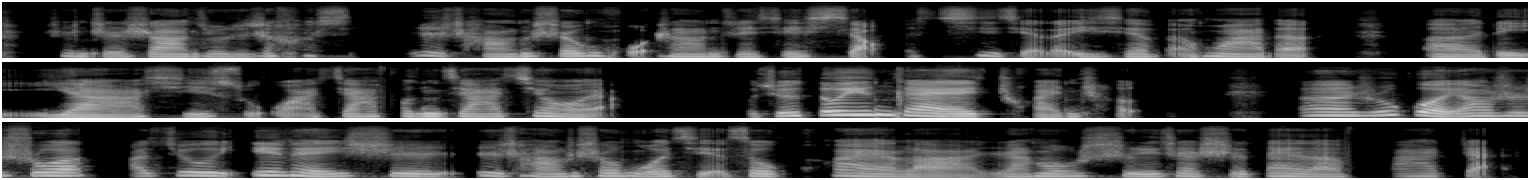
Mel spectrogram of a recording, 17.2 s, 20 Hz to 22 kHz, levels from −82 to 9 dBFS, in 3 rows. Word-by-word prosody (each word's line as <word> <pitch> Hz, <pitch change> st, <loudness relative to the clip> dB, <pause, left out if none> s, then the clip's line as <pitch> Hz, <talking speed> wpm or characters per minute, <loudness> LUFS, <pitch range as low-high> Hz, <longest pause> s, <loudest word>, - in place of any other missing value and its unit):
甚 180 Hz, -3 st, -7 dB
至 150 Hz, -3 st, -5 dB
上 155 Hz, 0 st, 0 dB
就 165 Hz, -1 st, -5 dB
是 155 Hz, +5 st, -4 dB
好 195 Hz, +1 st, -9 dB
像 155 Hz, -5 st, -9 dB, 0.2 s
日 225 Hz, 0 st, -6 dB
常 150 Hz, -2 st, -4 dB
生 185 Hz, +2 st, 0 dB
活 195 Hz, -, -7 dB
上 155 Hz, -3 st, -2 dB
这 150 Hz, 0 st, -5 dB
些 155 Hz, +1 st, -5 dB
小 155 Hz, -2 st, -1 dB
的 160 Hz, -, -21 dB
细 215 Hz, -5 st, -5 dB
节 185 Hz, -, -7 dB
的 -, -, -4 dB
一 150 Hz, -, -3 dB
些 155 Hz, -1 st, -4 dB
文 -, -, -8 dB
化 170 Hz, -7 st, -1 dB
的， -, -, -3 dB, 0.4 s
呃， 140 Hz, -3 st, -3 dB
礼 130 Hz, -1 st, -3 dB
仪 120 Hz, -, -8 dB
呀、 140 Hz, -1 st, +2 dB
习 155 Hz, -1 st, -4 dB
俗 165 Hz, -, -4 dB
啊、 -, -, -3 dB
家 165 Hz, +2 st, -2 dB
风 175 Hz, 0 st, +2 dB
家 165 Hz, -1 st, 0 dB
教 170 Hz, -5 st, +1 dB
呀， -, -, -6 dB, 0.4 s
我 160 Hz, -, -13 dB
觉 200 Hz, -, -1 dB
得 220 Hz, -, +4 dB
都 265 Hz, +3 st, +7 dB
应 275 Hz, 0 st, +10 dB
该 190 Hz, -9 st, +8 dB
传 160 Hz, -2 st, -6 dB
承。 170 Hz, -, -9 dB, 0.6 s
呃， 230 Hz, 0 st, +3 dB
如 245 Hz, +4 st, +1 dB
果 240 Hz, -9 st, +7 dB
要 200 Hz, +5 st, +3 dB
是 210 Hz, 0 st, -1 dB
说， 220 Hz, 0 st, +3 dB
啊， 195 Hz, -, -7 dB
就 220 Hz, +2 st, +1 dB
因 245 Hz, -1 st, +4 dB
为 180 Hz, -6 st, +4 dB
是 180 Hz, -2 st, -1 dB
日 210 Hz, -3 st, -2 dB
常 180 Hz, -3 st, -3 dB
生 190 Hz, +1 st, 0 dB
活 170 Hz, -1 st, +1 dB
节 180 Hz, -, -4 dB
奏 180 Hz, -2 st, 0 dB
快 185 Hz, -3 st, -2 dB
了， 115 Hz, -4 st, -3 dB
然 145 Hz, 0 st, -5 dB
后 180 Hz, 0 st, -1 dB
随 170 Hz, -3 st, -2 dB
着 175 Hz, +1 st, -3 dB
时 170 Hz, -1 st, -3 dB
代 185 Hz, -1 st, -2 dB
的 145 Hz, -1 st, -3 dB, 0.2 s
发 180 Hz, +1 st, -9 dB
展， 180 Hz, -, -6 dB
175 Hz, 250 characters per minute, -20 LUFS, 155-195 Hz, 0.6 s, 应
